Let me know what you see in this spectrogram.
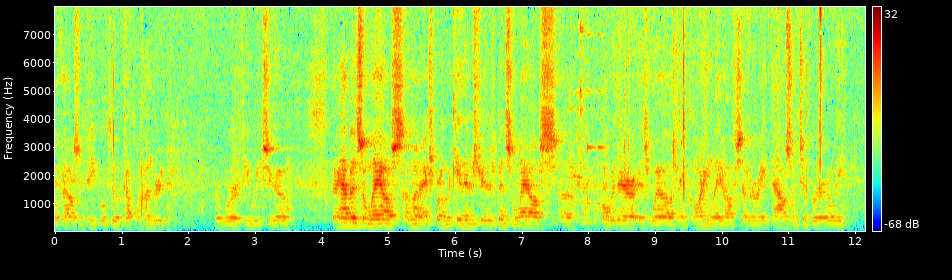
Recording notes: He mentioned the deal in his monthly report, which was given at the DoubleTree Suites by Hilton Hotel in McAllen.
